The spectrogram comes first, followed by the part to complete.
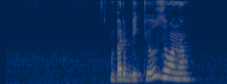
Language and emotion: Russian, neutral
